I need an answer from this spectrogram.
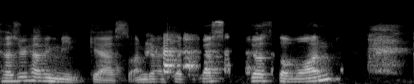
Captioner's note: laughs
